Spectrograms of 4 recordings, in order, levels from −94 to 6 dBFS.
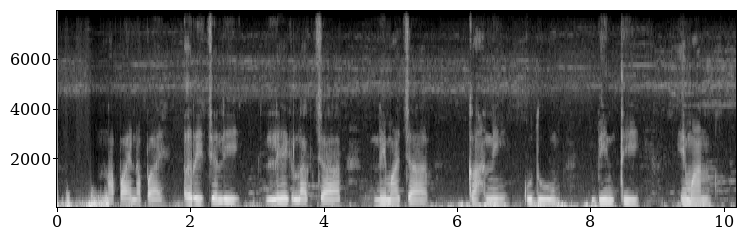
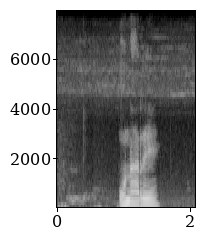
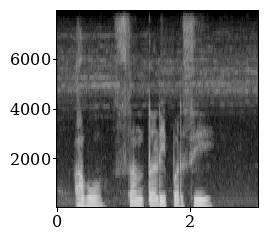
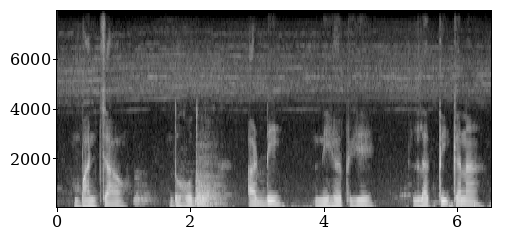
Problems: constant background noise, background conversations at intervals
